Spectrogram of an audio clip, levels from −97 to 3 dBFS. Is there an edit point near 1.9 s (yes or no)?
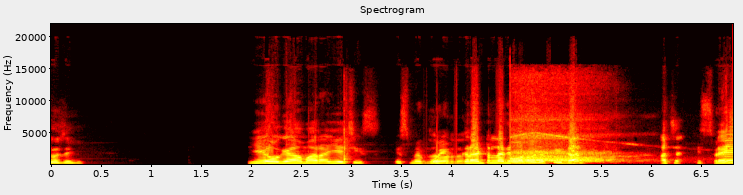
no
